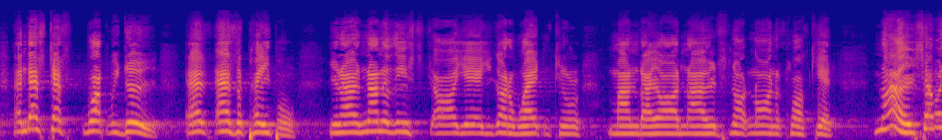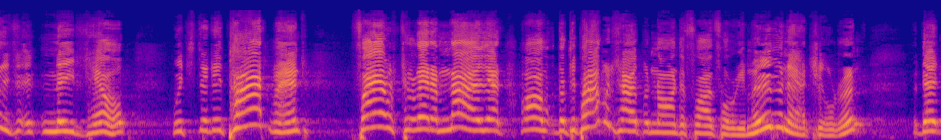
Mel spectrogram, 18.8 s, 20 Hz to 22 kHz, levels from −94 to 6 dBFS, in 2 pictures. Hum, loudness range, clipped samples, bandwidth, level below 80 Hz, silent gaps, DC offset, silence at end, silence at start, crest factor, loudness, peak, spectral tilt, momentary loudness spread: none; 7 LU; under 0.1%; 15.5 kHz; -56 dBFS; none; under 0.1%; 0 s; 0 s; 18 dB; -23 LUFS; -6 dBFS; -3.5 dB/octave; 12 LU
